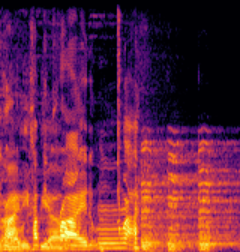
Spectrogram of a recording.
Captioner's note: kisses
